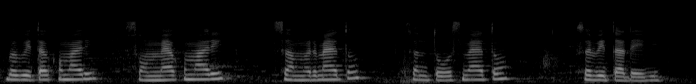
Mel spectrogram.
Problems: constant background noise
